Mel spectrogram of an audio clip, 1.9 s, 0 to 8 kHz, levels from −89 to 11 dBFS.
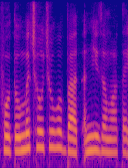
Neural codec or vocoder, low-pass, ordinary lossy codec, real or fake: codec, 16 kHz, 0.8 kbps, ZipCodec; none; none; fake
